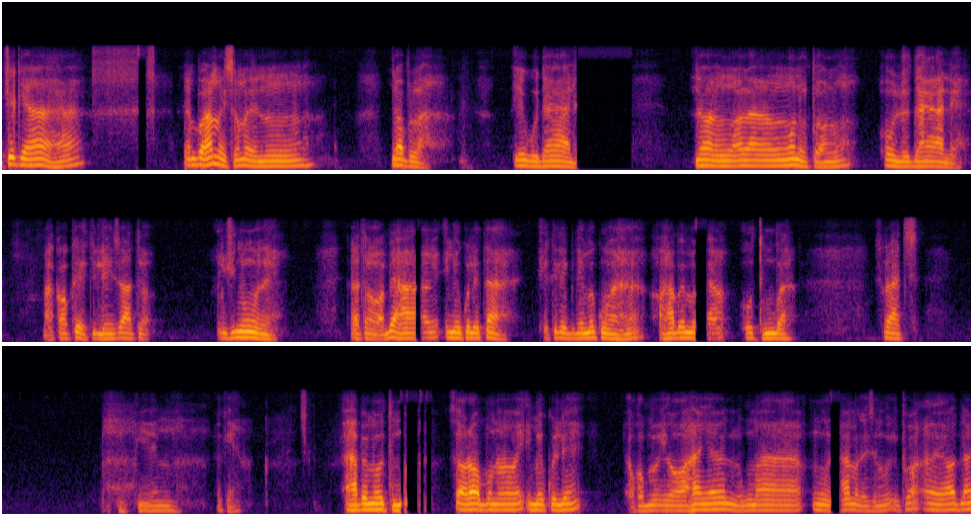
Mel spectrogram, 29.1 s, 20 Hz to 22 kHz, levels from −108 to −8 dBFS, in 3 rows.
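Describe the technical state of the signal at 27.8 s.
At 27.8 s the sound sits at the end of a run of lost AMR speech frames, spanning 27.65 to 27.80 s. Frames failed their checksum, so the decoder repeated the last pitch and vocal tract settings at falling gain. The sound fades quickly to near silence, with a brief rough recovery. The smooth decay, rather than a hard cut, sets it apart from a plain dropout. The length fits about five lost frames.

Throughout, including this moment, the AMR wideband (HD Voice) codec at 8.85 kbit/s leaves a plainly audible raspy roughness. The band above 6.4 kHz is noise-filled rather than true detail, unlike the muffled, band-limited sound of a narrowband codec.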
